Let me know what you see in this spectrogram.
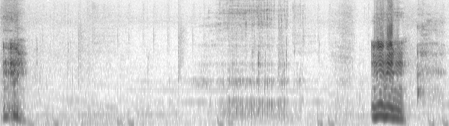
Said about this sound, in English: Okay, and the ASMR with the liquid. Give me a cheers. Oh, yeah. Oh, bottom? Bottom. Nice. Okay, and we'll take a sip now.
